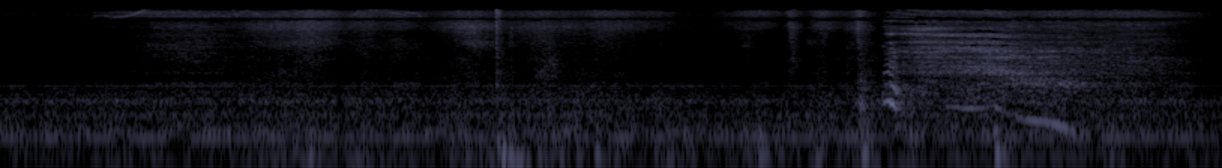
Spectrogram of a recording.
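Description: Bed sheets rustle as a man sits up.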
